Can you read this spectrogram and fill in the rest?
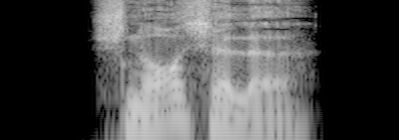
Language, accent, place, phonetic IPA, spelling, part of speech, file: German, Germany, Berlin, [ˈʃnɔʁçələ], schnorchele, verb, De-schnorchele.ogg
- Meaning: inflection of schnorcheln: 1. first-person singular present 2. first/third-person singular subjunctive I 3. singular imperative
